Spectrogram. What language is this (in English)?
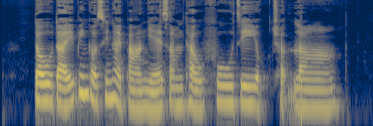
Cantonese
